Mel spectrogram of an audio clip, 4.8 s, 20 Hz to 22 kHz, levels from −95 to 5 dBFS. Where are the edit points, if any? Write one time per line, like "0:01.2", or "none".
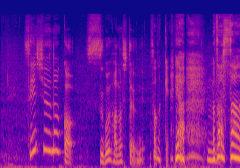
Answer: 0:02.9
